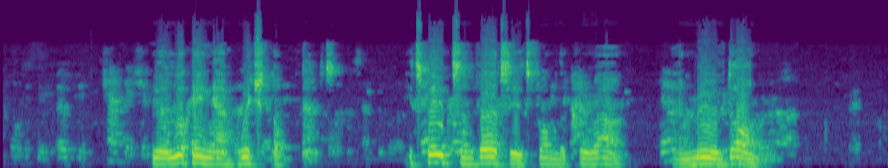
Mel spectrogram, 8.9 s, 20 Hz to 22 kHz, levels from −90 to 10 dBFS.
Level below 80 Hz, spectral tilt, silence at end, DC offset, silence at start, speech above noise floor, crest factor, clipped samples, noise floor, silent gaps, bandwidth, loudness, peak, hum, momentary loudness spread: -50 dBFS; -5 dB/octave; 0.95 s; under 0.1%; 0.4 s; 46 dB; 12 dB; under 0.1%; -55 dBFS; none; 14.5 kHz; -9 LUFS; 0 dBFS; none; 18 LU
